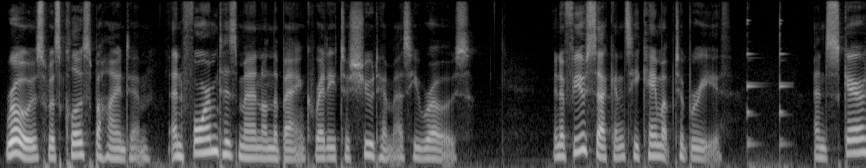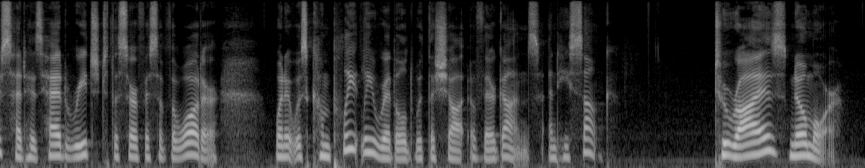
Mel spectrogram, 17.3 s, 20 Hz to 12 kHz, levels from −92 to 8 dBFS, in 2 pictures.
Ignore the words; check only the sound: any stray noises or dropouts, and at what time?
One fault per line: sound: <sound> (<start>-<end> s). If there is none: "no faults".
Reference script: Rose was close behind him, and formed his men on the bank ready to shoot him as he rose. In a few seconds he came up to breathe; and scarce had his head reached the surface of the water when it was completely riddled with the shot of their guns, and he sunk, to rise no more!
sound: tap (7.5-8.0 s)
